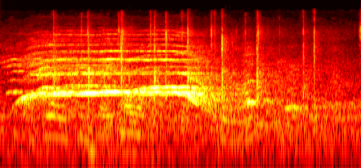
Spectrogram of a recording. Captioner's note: applause & Cheering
